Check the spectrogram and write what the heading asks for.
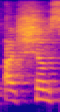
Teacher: Instead of saying Al-Shams, which is difficult to say, Lam is sacrificing its sound and giving its sound to Sheen, and it stays there. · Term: Shamsi letters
